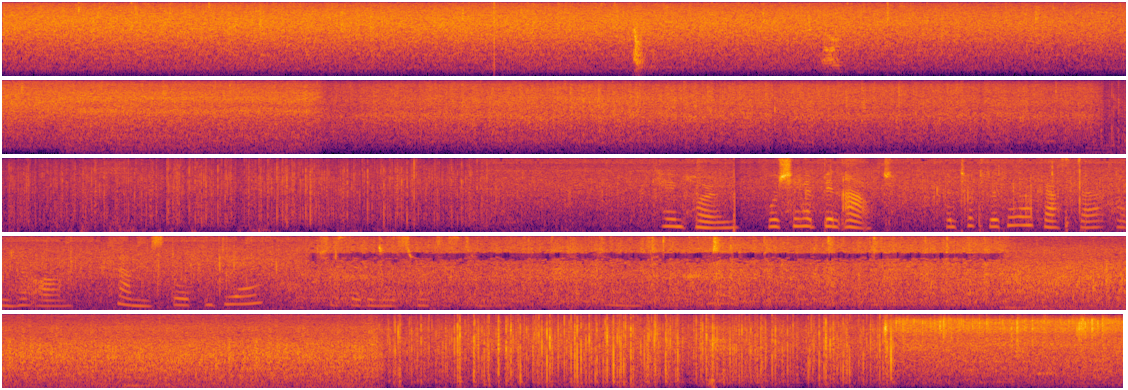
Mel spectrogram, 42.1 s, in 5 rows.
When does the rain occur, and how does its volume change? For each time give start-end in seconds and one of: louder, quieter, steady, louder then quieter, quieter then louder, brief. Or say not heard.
0.0-42.0 quieter then louder.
